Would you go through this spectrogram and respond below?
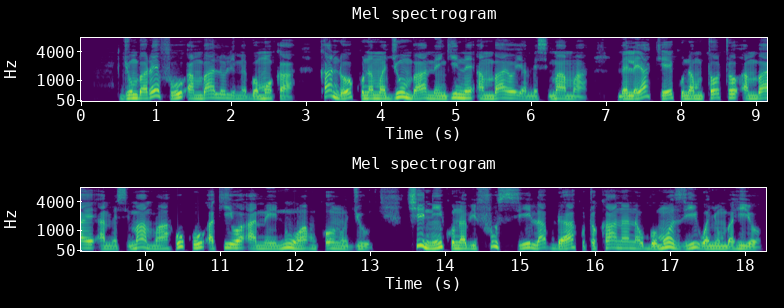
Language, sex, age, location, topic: Swahili, male, 25-35, Kisumu, health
